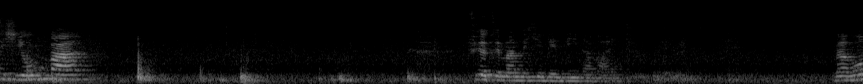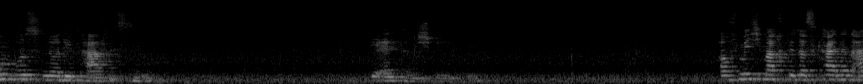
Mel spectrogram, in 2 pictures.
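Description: A woman speaks calmly to an audience, with pauses, in a large echoing hall.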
